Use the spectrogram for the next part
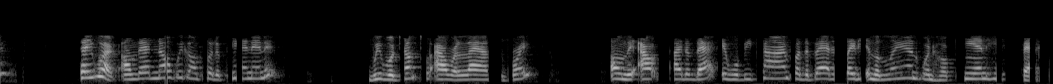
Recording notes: your phone calls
